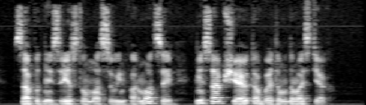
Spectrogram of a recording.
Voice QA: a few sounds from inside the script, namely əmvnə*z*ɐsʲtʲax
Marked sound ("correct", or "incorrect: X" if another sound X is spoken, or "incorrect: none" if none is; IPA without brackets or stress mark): incorrect: v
